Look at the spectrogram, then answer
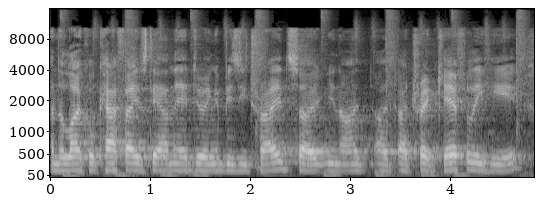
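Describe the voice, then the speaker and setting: Against noticeable background noise and audible room echo, a man with an Australian accent talks at a moderate pace, fairly high in pitch, with fairly even intonation. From northern New South Wales, Australia. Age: 40s. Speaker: baker and bakery co-owner. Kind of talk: casual interview chat. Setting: in a cafe.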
